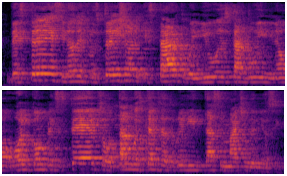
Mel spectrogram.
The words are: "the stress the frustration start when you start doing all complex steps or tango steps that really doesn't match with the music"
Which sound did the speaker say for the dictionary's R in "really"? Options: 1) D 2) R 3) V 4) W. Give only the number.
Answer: 2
